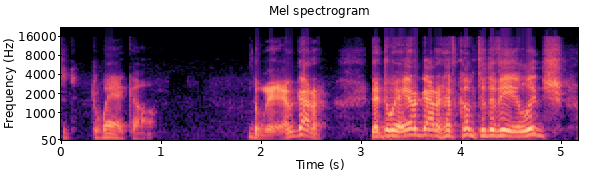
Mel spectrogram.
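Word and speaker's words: Duergar: So Dwergar is apparently the way that it's meant to be officially done. Duragar is another one.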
